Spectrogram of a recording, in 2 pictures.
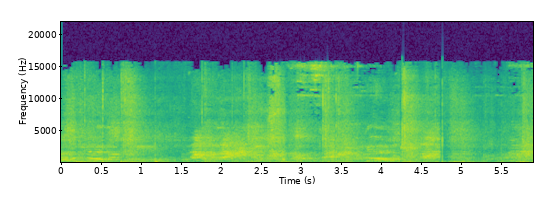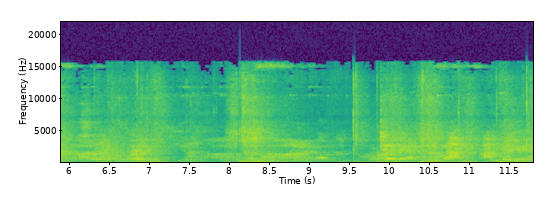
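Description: Kicks and punches thud against pads.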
